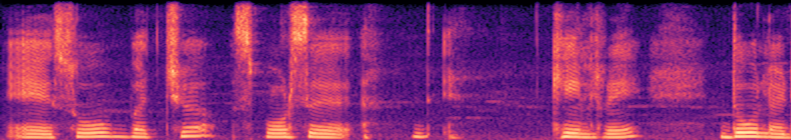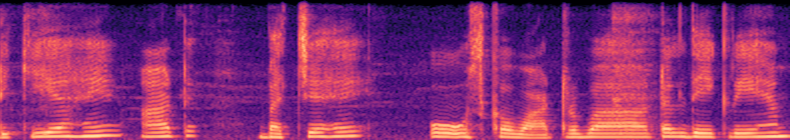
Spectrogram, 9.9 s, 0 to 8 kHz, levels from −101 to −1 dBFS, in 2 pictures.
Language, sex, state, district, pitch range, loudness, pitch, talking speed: Hindi, female, Punjab, Kapurthala, 195-230 Hz, -16 LUFS, 215 Hz, 115 wpm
